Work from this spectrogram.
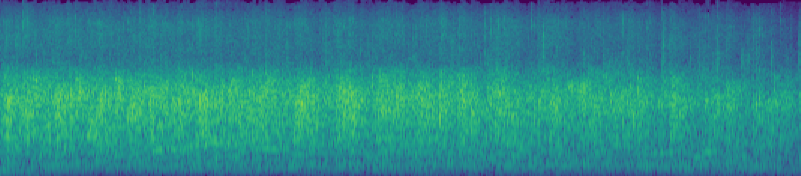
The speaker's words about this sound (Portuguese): Bacana vocês aplaudirem isso aí.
